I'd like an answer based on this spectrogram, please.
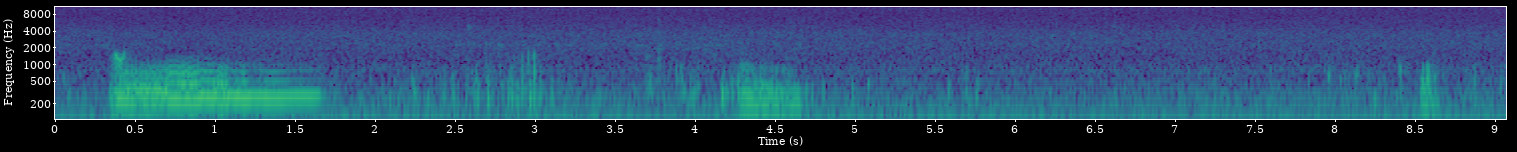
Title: stomach growling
